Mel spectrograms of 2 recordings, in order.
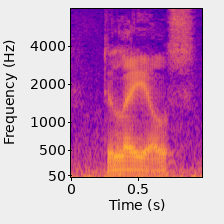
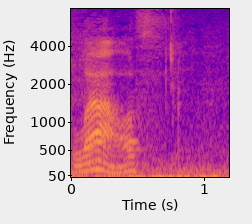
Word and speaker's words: Laos: of Khe Sanh, and we went on the aggressive, they call the aggressive move, that we're going to go into Laos.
